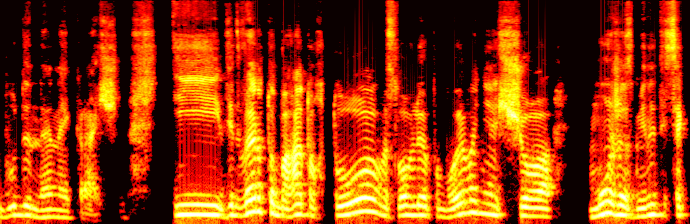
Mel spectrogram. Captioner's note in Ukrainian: сопіння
